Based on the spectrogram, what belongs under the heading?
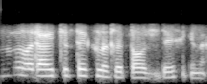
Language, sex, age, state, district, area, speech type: Malayalam, female, 18-30, Kerala, Wayanad, rural, conversation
